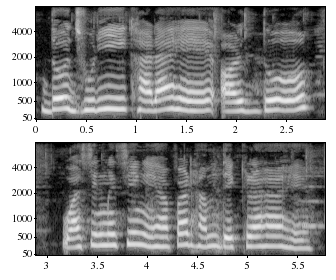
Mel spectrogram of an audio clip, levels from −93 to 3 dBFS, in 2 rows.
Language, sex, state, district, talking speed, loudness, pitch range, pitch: Hindi, female, Uttar Pradesh, Hamirpur, 135 wpm, -12 LUFS, 255-295 Hz, 265 Hz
